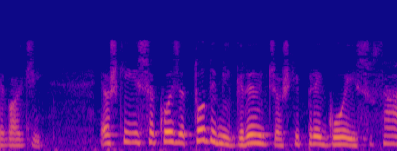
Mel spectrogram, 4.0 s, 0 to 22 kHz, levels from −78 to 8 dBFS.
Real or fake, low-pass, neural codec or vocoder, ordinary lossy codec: real; 7.2 kHz; none; none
